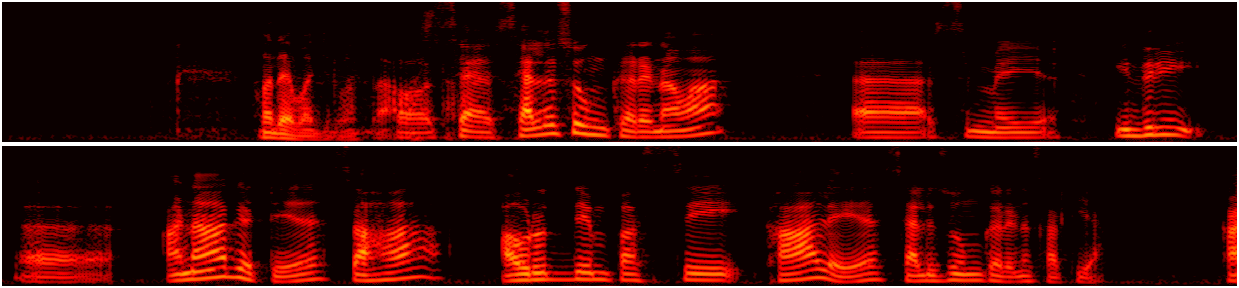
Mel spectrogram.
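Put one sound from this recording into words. A middle-aged man speaks clearly into a microphone, reading out with animation.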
